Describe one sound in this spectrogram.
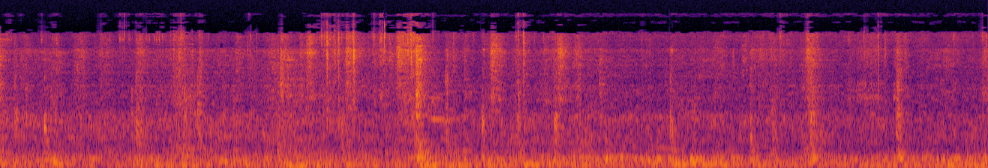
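A small train rumbles steadily along the track.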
